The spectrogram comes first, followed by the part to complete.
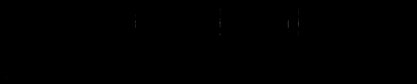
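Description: Near silence broken by four faint, short clicks from working a computer's controls, the last two close together.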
